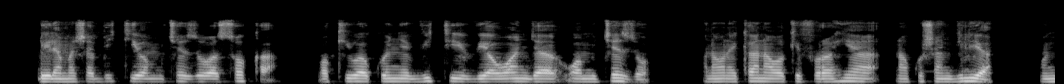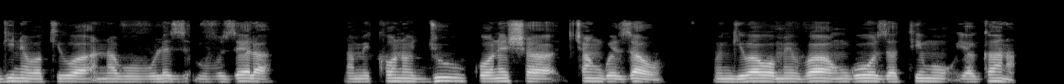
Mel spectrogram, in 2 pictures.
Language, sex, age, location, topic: Swahili, male, 18-24, Wajir, government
